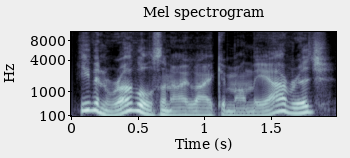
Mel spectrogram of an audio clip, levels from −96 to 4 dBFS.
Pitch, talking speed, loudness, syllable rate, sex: 150 Hz, 270 wpm, -18 LUFS, 7.5 syllables/s, male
